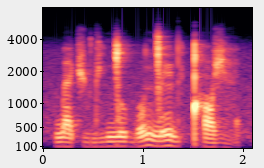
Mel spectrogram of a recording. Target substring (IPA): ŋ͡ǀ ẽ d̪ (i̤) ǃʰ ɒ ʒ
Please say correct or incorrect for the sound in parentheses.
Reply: correct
